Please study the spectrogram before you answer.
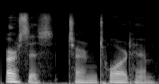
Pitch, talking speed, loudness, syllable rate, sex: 90 Hz, 150 wpm, -22 LUFS, 5.5 syllables/s, male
